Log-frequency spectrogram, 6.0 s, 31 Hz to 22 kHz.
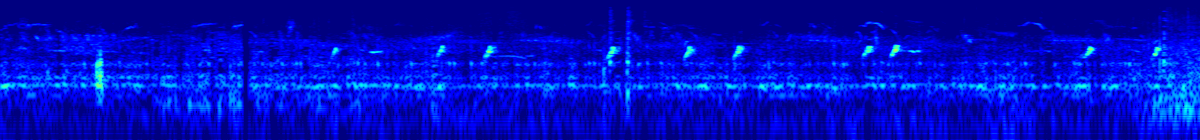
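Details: Wild European bee-eaters recorded in Romania in 2016 give brief burry, trilled notes, some doubled, every half second or so, against a constant murmur of distant calling animals.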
